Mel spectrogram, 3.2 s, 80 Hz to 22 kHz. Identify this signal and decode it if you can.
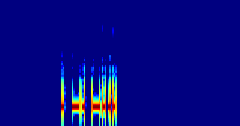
Morse code, heard as a keyed tone, about 34 wpm, 700 Hz. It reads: ENB
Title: All Cut Numbers - 3-Digit 35wpm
